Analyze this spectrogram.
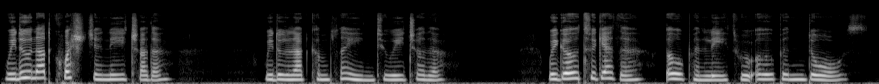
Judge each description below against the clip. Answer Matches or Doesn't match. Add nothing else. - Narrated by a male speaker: Doesn't match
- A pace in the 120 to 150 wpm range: Matches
